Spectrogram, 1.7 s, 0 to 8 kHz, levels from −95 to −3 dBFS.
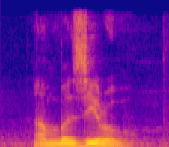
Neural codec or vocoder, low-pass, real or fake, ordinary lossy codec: none; 7.2 kHz; real; none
